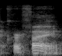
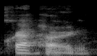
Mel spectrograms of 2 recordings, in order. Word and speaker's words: Crafone: I'm like, no, because when you just see that written down, it looks like crapone. No one's going to read it as crafone.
